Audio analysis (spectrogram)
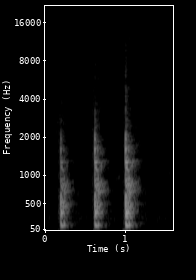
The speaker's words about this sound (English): Then as we huddle closely, we hear a knock from down below.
